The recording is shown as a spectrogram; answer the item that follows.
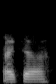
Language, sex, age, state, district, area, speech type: Hindi, male, 18-30, Madhya Pradesh, Jabalpur, urban, conversation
